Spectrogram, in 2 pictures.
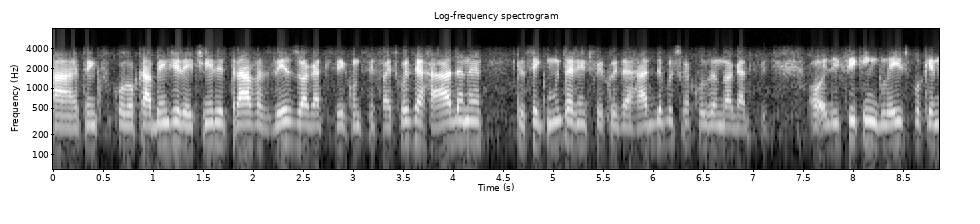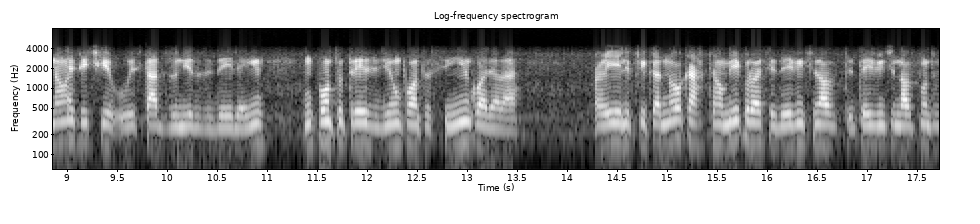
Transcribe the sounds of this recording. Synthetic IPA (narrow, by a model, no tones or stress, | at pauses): aewt̪ẽɲʊkɪ̥kolokabẽj̃d͡ʒiɾejt͡ʃĩɲʊelɪt̪ɾavɐazvezɪzʊaɡat̪e̥sekwɐ̃nd̪ʊsefajskojzɐehad̪ɐnɛ | kewsejkɪmũj̃t̪ɐʒẽnt͡ʃɪ̥fejskojzɐeɦad̪ɐɪd̪epojsfikakuzɐ̃nd̪ʊaɡat̪e̥seɔelɪfikɐ̃ĩɡlejspoɾkenɐ̃w̃ezist͡ʃɪʊ̰ɪst̪ad̪ʊzunid̪ʊzd̪elɪai | ũpõnt̪ʊt̪ɾezɪd͡ʒɪũpõnt̪ʊsĩkʊɔʎɐla | aielɪfikɐnokaɾt̪ɐ̃w̃mikɾoɛsɪd̪evĩt͡ʃɪnɔvɪt̪ɾezvĩnt͡ʃɪnɔvɪpõnt̪ʊ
